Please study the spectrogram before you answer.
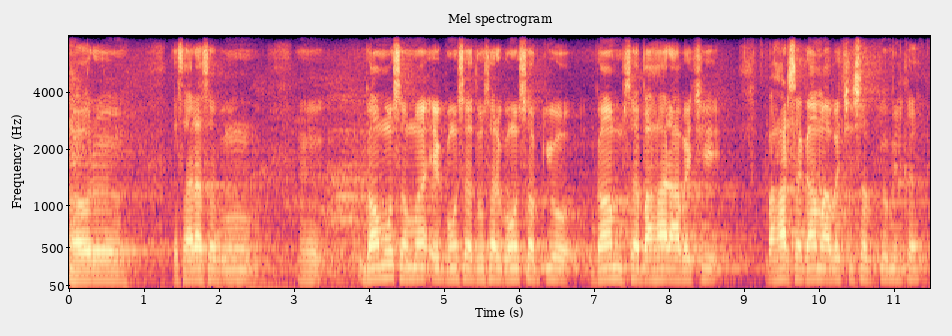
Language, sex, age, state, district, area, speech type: Maithili, male, 30-45, Bihar, Supaul, rural, spontaneous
